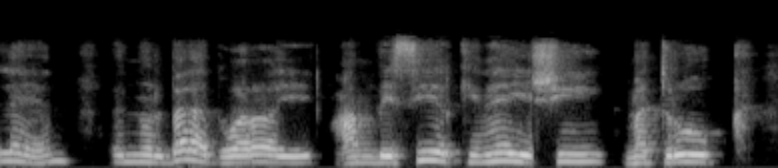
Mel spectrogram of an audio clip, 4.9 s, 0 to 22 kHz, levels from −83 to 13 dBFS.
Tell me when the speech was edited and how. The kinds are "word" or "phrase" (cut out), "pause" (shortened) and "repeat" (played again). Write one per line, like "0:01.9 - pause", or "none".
0:02.0 - pause
0:03.3 - word
0:03.8 - pause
